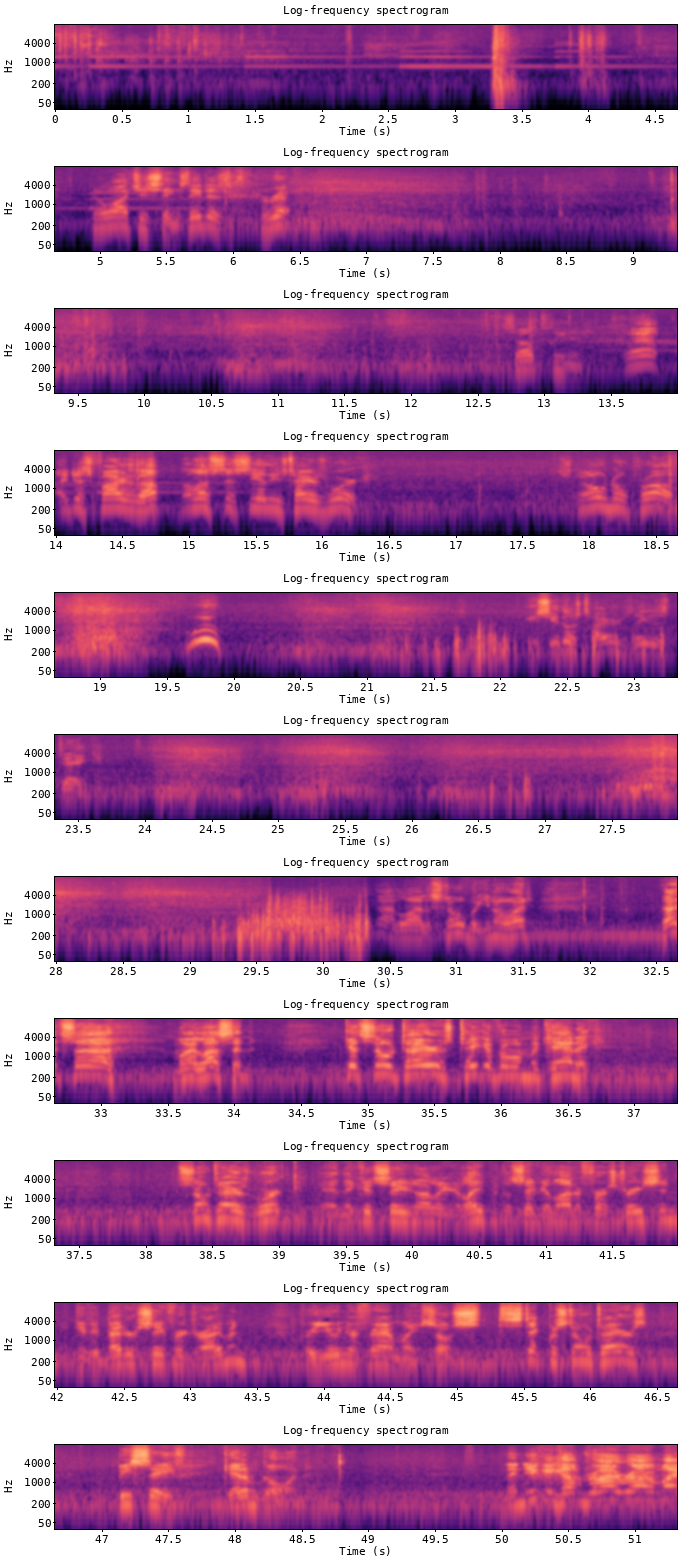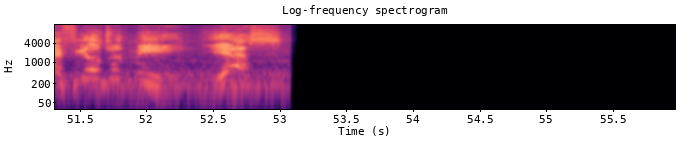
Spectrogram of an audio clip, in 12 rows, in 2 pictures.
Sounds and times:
Speech: 5.0s - 6.4s, 12.7s - 16.4s, 17.8s - 18.7s, 22.2s - 23.7s, 30.4s - 31.6s, 32.6s - 34.2s, 34.8s - 36.8s, 38.2s - 46.5s, 47.2s - 48.6s, 50.0s - 53.1s
Tire squeal: 10.3s - 16.0s, 24.0s - 29.7s.

